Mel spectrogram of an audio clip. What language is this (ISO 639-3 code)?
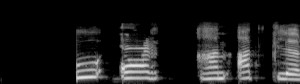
isl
